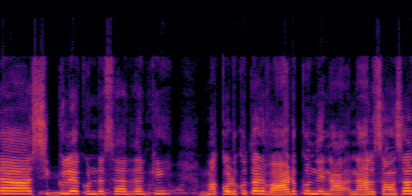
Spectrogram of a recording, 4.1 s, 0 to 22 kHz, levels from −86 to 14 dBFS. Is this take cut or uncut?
uncut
